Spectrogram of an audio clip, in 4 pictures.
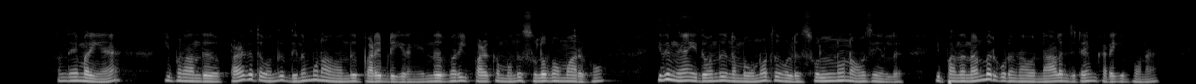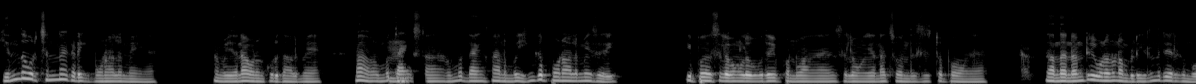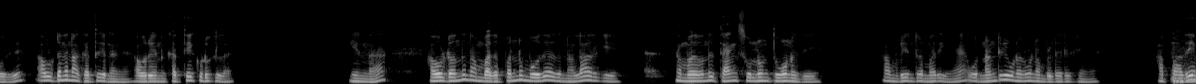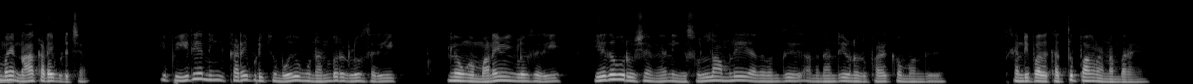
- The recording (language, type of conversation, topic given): Tamil, podcast, நாள்தோறும் நன்றியுணர்வு பழக்கத்தை நீங்கள் எப்படி உருவாக்கினீர்கள்?
- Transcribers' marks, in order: in English: "டைம்"; in English: "தேங்க்ஸ்"; in English: "தேங்க்ஸ்"; in English: "தேங்க்ஸ்"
